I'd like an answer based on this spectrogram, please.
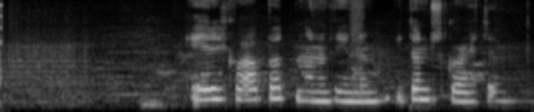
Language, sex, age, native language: Icelandic, female, 13, Icelandic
